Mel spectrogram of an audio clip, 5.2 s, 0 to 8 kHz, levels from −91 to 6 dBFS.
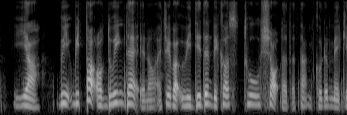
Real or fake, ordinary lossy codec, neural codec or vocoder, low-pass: real; none; none; none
